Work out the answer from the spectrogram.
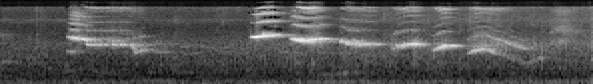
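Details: Kacer, the Oriental magpie-robin, sings to rouse a stressed or silent bird: clear, varied whistled phrases sliding up and down, first a short phrase, then a run of five or six ringing, rapid notes.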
